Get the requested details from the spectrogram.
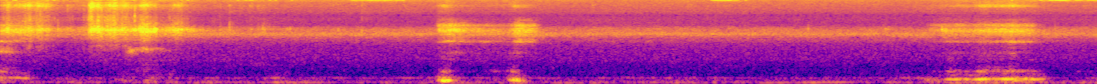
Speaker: If you can hear that, the dog's snoring next to me.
